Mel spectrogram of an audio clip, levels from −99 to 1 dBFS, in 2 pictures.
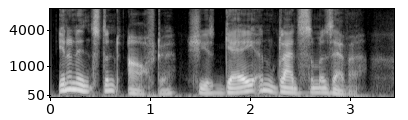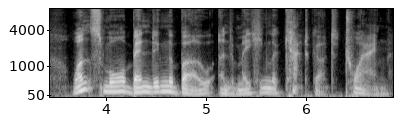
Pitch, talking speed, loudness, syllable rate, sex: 105 Hz, 185 wpm, -21 LUFS, 4.9 syllables/s, male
